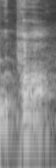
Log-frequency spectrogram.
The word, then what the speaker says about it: Le Pen: Uh French court allows Marine Le Pen or they call her Le Pan because I know they don't pronounce the last letter to run for president with ankle tag.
